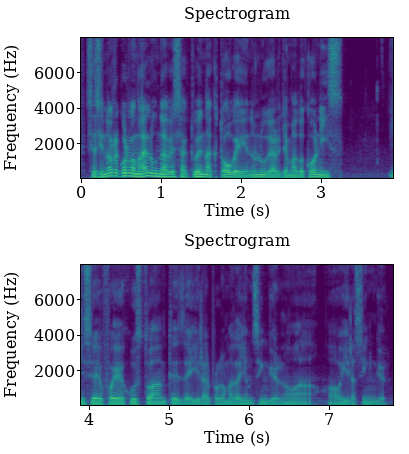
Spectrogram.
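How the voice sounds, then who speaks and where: A man's voice: fairly low pitch, steady tone, a little fast, vocal fry, a little mellow. A man hosting a reaction channel, casually relaying and explaining what is said in a stream, often tagging lines with "¿no?". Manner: relays quotes with frequent "dice" and "¿no?". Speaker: reaction channel host translating a live stream. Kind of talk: casual commentary and translation.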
